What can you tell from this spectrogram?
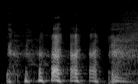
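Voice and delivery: short, soft chuckle; quiet laugh at a joke. Real, not acted.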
